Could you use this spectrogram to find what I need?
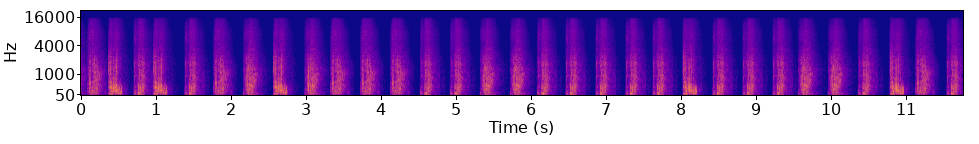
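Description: Footsteps crunch steadily on snow at a quick, even pace.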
